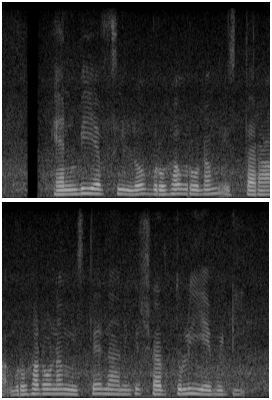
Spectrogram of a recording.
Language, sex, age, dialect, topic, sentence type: Telugu, female, 25-30, Telangana, banking, question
